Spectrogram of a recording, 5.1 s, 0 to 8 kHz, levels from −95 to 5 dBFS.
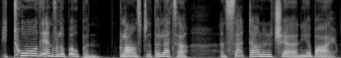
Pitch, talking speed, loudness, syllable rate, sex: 230 Hz, 200 wpm, -19 LUFS, 5.4 syllables/s, female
